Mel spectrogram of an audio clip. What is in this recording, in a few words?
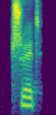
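"tread", Indian English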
